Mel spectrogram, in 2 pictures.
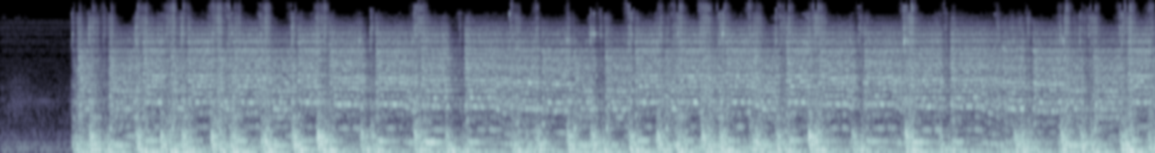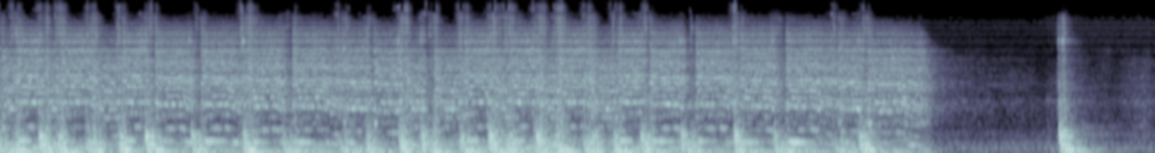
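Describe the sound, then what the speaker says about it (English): Dense, buzzy hoover synth stabs pound out a fast repeating hardcore riff for about fifteen seconds, loud and continuous, then stop abruptly with one last short hit. "So the first part I actually played was with the Hoover stab."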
